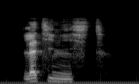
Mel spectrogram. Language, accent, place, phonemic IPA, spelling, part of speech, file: French, France, Lyon, /la.ti.nist/, latiniste, noun, LL-Q150 (fra)-latiniste.wav
- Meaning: A scholar of Latin language and literature; a Latinist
